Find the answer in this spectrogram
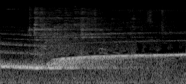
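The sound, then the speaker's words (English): A siren wails outside, one steady electronic tone that climbs in pitch partway through and then holds high, sounding alone with no talk. “I'm sorry, I'm outside and you hear the sirens.”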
